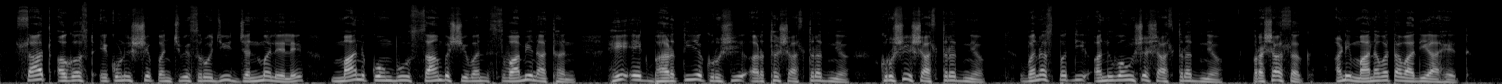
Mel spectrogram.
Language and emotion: Marathi, neutral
